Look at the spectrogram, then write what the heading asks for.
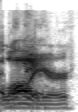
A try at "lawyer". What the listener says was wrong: It's not lawyer because lawyer would be LOY. It's LAW.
